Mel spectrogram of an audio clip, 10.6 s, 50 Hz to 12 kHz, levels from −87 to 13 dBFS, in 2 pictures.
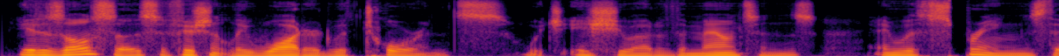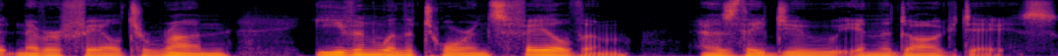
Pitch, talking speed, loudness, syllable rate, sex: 115 Hz, 195 wpm, -18 LUFS, 4.9 syllables/s, male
